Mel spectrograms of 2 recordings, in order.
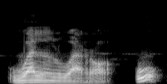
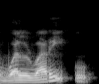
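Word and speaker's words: والورعُ: Nah, di sini wal wara'u apa wal wari'u yang benar adalah wal wara'u mulazamatul a'malil jamilah.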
